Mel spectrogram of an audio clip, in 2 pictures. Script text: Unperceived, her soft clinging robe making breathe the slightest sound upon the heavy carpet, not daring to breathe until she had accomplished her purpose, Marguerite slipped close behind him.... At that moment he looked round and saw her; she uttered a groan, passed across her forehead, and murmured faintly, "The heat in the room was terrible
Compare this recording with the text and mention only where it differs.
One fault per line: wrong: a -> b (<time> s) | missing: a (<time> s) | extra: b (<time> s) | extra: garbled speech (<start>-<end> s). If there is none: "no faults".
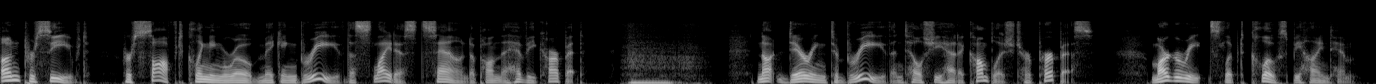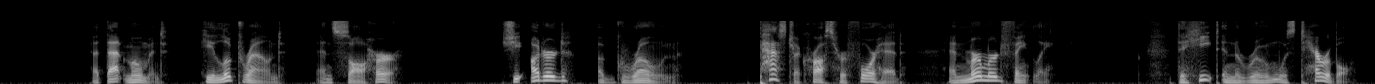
no faults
